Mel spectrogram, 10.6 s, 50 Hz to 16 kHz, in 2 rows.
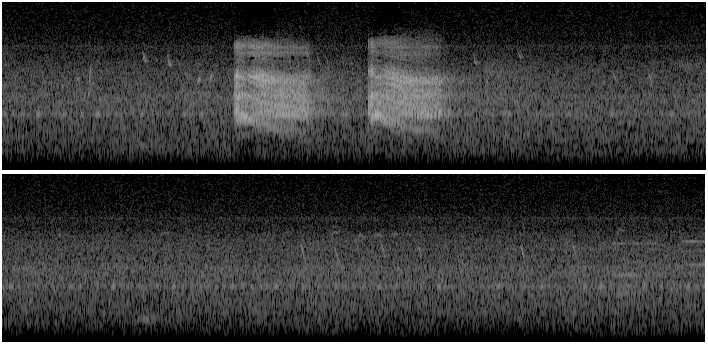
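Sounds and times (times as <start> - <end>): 
faint background hiss: 0.0 - 10.5
bird rasping calls: 1.7 - 3.4.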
